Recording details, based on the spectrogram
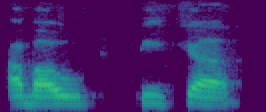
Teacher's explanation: Central part of the tongue move कर रहा है, जैसे अबाउट टीचर तो ये सेंट्रल वॉल होगा.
